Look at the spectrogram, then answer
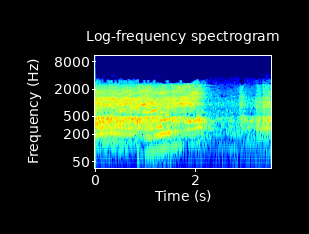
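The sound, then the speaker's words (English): A car engine, started with the starter, roars loudly and steadily for about two seconds, then abruptly drops to a quieter rumble that begins to swell again near the end. No one speaks. “The car might be hard to start again some morning.”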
